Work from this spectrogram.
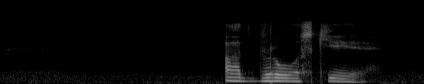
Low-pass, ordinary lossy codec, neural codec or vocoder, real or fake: none; none; codec, 16 kHz, 0.8 kbps, ZipCodec; fake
